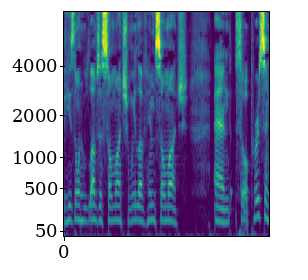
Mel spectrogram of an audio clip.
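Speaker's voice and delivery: ordinary talk, nothing marked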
